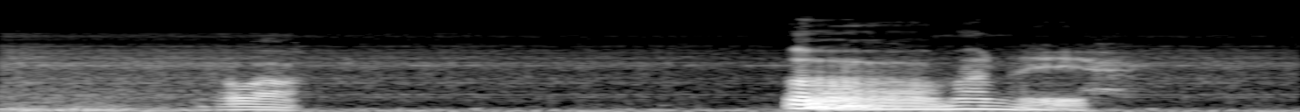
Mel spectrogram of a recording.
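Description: An older man speaks briefly and calmly into a close microphone.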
